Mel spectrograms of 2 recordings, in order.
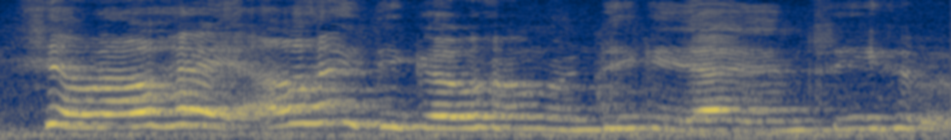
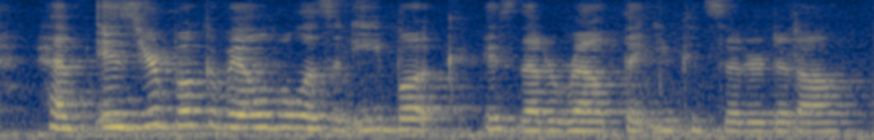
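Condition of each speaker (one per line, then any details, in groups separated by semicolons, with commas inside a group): Cerebral palsy; since childhood, types with one hand
No condition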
